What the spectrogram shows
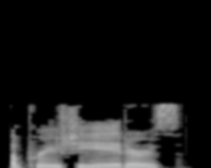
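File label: "appreciators", British English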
